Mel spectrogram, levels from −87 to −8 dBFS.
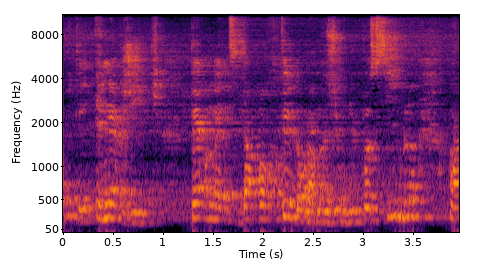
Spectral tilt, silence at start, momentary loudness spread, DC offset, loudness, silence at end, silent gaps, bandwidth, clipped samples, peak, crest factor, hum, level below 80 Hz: -2 dB/octave; 0 s; 8 LU; under 0.1%; -30 LUFS; 0 s; none; 11 kHz; under 0.1%; -14 dBFS; 18 dB; none; -68 dBFS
